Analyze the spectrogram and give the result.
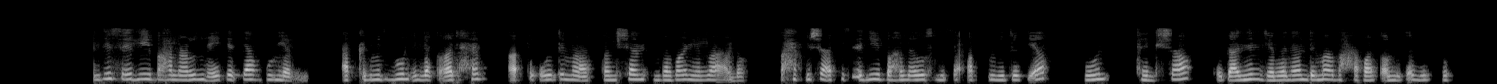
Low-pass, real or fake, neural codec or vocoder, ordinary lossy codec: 5.4 kHz; fake; codec, 16 kHz in and 24 kHz out, 0.6 kbps, FireRedTTS-2 codec; MP3, 24 kbps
